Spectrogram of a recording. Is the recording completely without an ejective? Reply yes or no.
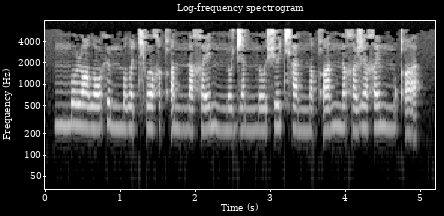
no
